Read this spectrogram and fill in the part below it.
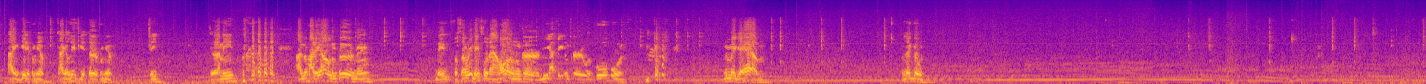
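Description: A car engine hums and revs as the car races along.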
